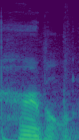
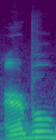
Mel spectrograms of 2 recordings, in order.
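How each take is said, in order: First: It is pronounced in a non-American way. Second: It is pronounced the American way. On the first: "personally I prefer herbal" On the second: "Americans say herbal"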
